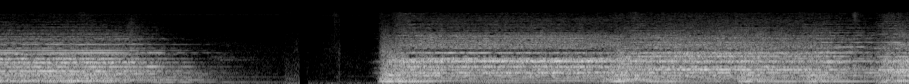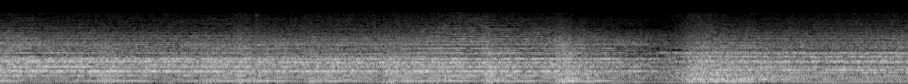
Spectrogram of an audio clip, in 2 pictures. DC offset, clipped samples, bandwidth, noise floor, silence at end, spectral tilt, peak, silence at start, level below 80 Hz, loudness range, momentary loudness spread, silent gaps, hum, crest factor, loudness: under 0.1%; under 0.1%; 12.5 kHz; -54 dBFS; 0 s; -6 dB/octave; -4 dBFS; 0 s; -42 dBFS; 4 LU; 5 LU; none; none; 14 dB; -17 LUFS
